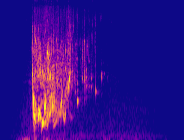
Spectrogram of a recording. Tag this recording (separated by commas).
Water, Liquid, Splash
